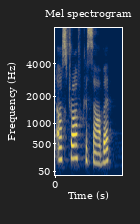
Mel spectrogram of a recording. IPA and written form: ˈɔstrof koˈʃavɐ (остров Кошава)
